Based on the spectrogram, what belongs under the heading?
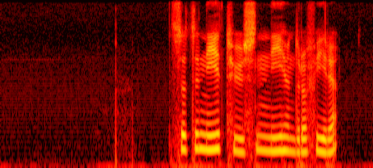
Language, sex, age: Norwegian, female, 23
